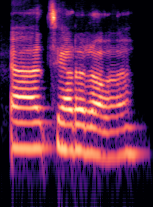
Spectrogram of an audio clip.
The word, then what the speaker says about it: Te Araroa: Te Araroa. So it's a bit of a tongue roll on the R.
